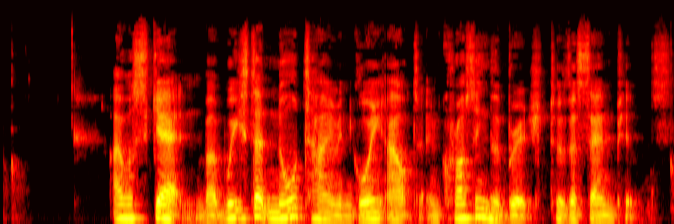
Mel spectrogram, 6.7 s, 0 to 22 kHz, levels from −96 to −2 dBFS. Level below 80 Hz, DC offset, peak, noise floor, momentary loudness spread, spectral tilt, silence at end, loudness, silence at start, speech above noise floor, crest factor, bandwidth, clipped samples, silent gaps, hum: -60 dBFS; under 0.1%; -10 dBFS; -80 dBFS; 10 LU; -5.5 dB/octave; 0.1 s; -29 LUFS; 0.75 s; 51 dB; 20 dB; 14 kHz; under 0.1%; none; none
